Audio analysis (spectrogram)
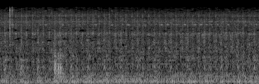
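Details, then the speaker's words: Perodua Viva with strong engine shake and rpm hunting when the aircon is on: slightly uneven, shaky idle, and unplugging the second ignition coil makes no difference, so that coil has failed and is causing the misfire. "so secara otomatik koil yang keduanya sudah rusak"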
